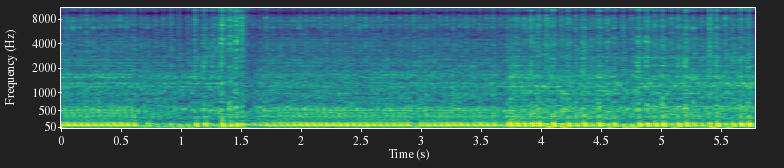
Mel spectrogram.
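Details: 1970s trike, believed MTD Mud Bug, with replacement John Deere ~5 hp single-cylinder engine, after idle screw reset to 1.5 turns: fairly steady, slightly uneven idle with no knocks or misses; running acceptably.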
